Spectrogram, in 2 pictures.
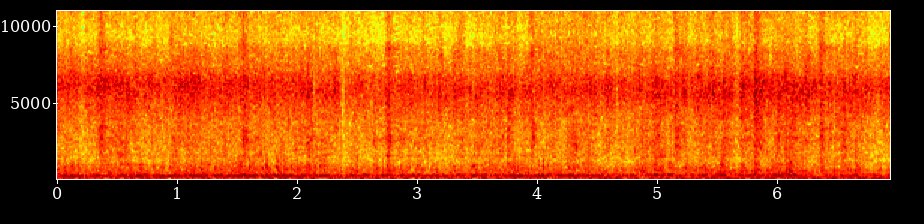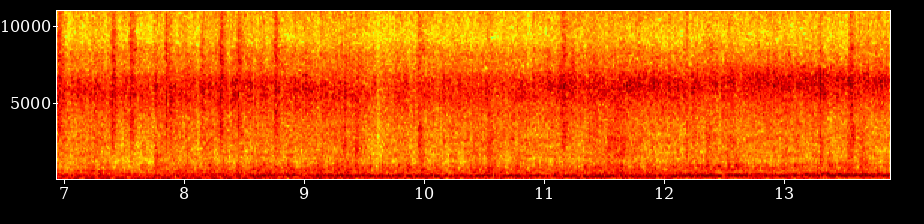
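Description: Green Line passenger train running at speed, heard from inside the coach: a loud, steady noise with a constant low hum underneath.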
